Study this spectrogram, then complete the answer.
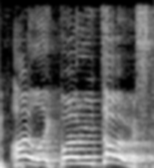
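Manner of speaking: high, slow, goofy cartoon voice. Game master joking about the revived character's speech, goofy impression. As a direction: stretch it out high and silly, half laughing. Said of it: "He just talks like Ed".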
